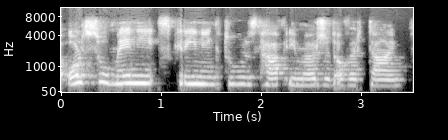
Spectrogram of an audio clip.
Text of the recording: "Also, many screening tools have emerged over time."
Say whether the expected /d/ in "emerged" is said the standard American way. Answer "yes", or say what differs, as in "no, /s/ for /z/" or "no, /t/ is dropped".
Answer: yes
